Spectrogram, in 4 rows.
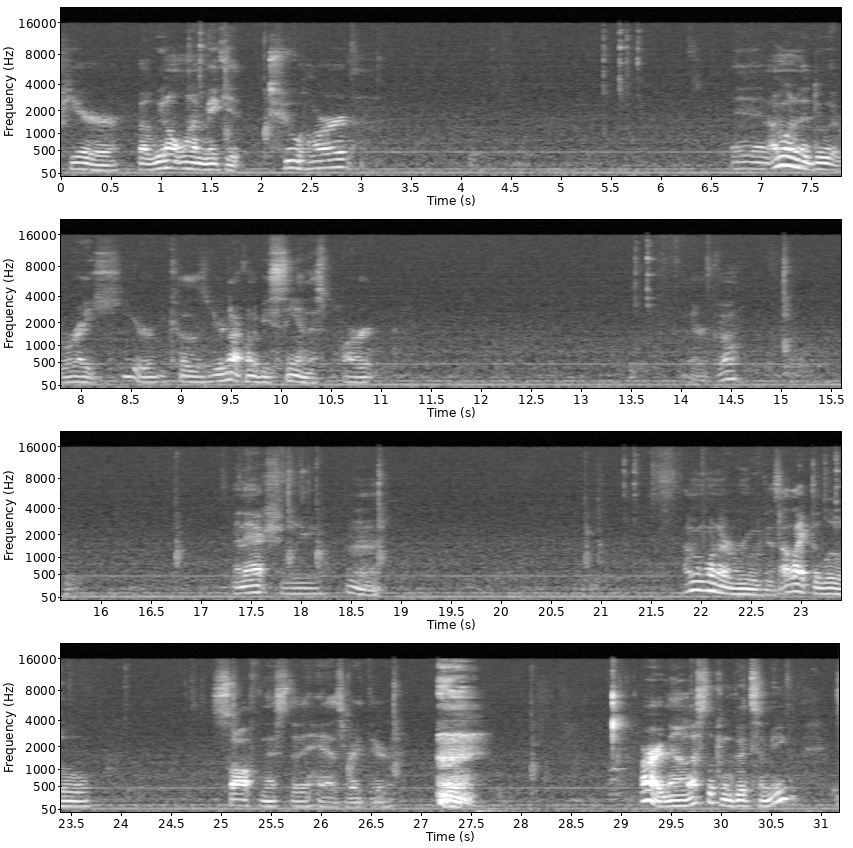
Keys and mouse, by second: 2.2 Tab, 3.0 Tab, 4.3 ctrl+r, 6.8 ctrl+b, 14.2 a, 14.4 Tab, 17.2 Tab, 22.1 x, 23.2 click, 24.5 a, 24.8 Tab, 29.7 KP_1.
